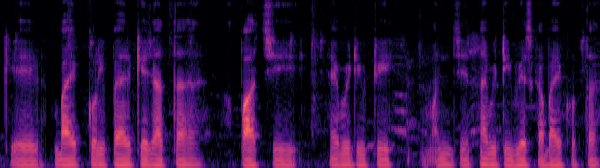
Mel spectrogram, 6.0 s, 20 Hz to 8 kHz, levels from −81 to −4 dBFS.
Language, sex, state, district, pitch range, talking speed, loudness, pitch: Hindi, male, Uttar Pradesh, Ghazipur, 90-95 Hz, 180 wpm, -38 LUFS, 90 Hz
